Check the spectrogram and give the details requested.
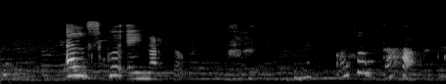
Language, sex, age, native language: Icelandic, female, 11, Icelandic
